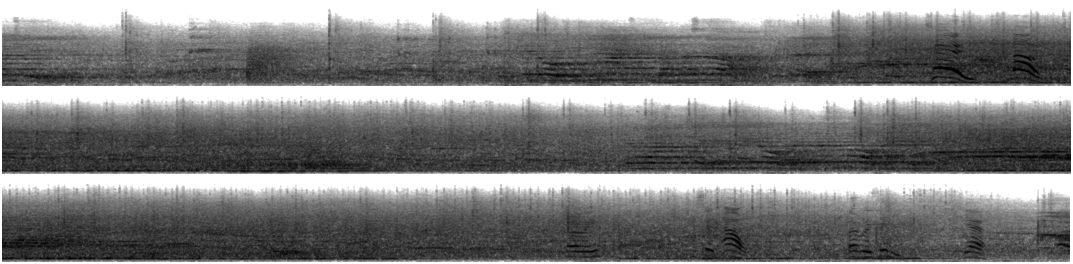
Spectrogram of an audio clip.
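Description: Badminton play in a sports hall: sharp squeaks of court shoes on the floor, loudest twice about nine to ten seconds in and again near the end, with knocks of racket on shuttlecock, over a murmur of voices in the hall.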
